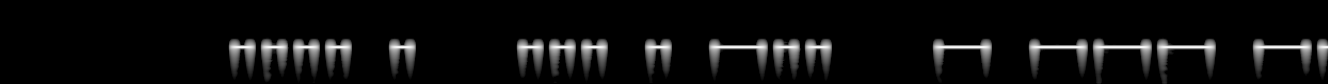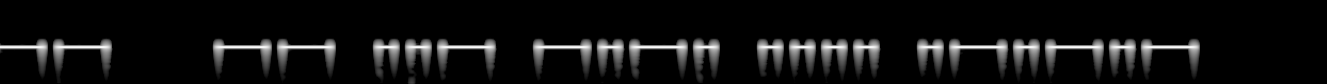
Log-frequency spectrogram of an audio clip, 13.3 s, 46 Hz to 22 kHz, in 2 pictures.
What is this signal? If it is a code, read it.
Morse code, heard as a keyed tone, about 15 wpm, 700 Hz. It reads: HE SED TOO MUCH.
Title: Sentences from Top 200 Words and Abbreviations 15wpm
